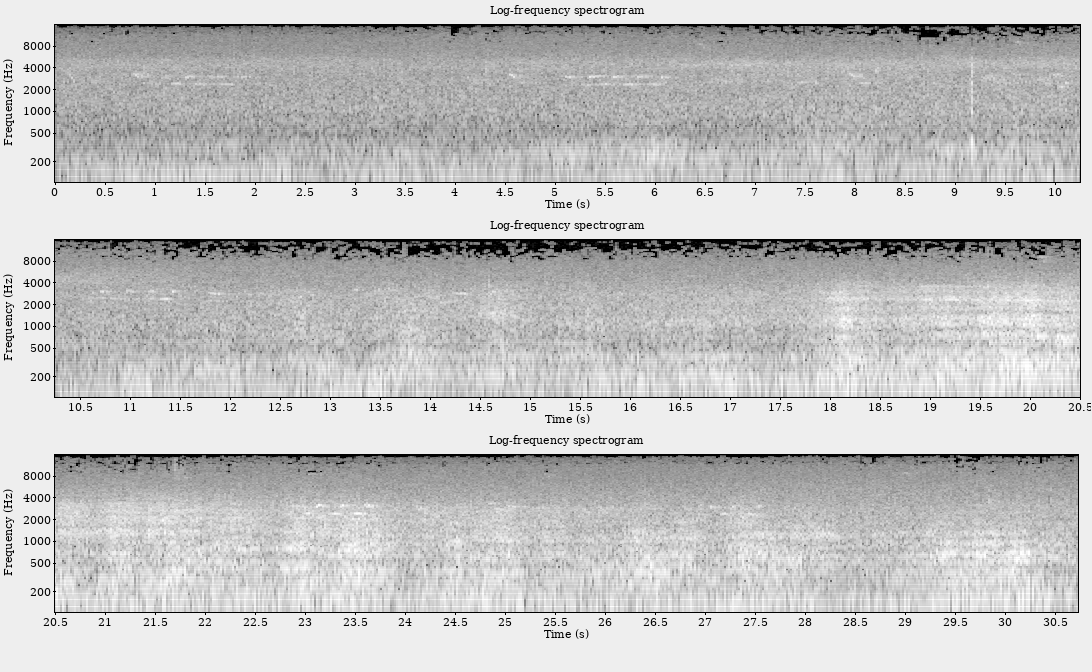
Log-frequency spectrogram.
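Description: Outdoor ambience of steady, distant engine rumble from traffic, swelling louder from about halfway through as a vehicle passes, with a few short high chirps over it.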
